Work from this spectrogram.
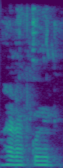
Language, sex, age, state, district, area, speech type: Odia, female, 60+, Odisha, Balangir, urban, spontaneous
